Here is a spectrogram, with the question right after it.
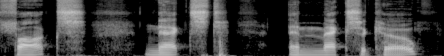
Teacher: it sounds like a k and an s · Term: ks sound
